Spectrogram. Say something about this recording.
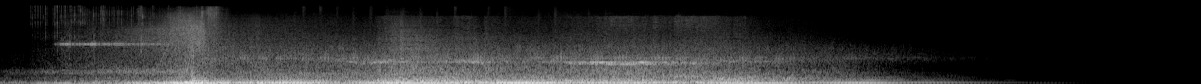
Freezing Logo
Simple and short logo made with a blizzard sound recording and a futuristic sounding arp u can use as your intro for your videos.
Composed in Ableton
-Julo-
freezing, ident, intro, logo, music, outro, short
